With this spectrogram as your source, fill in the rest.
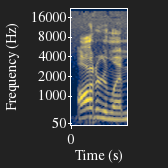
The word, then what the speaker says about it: Adarlan: The other slave camp that Adarland runs is um the the kingdom of Adarlin has out Otterland is how I always say it's differently. Otterland is how they pronounce it.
